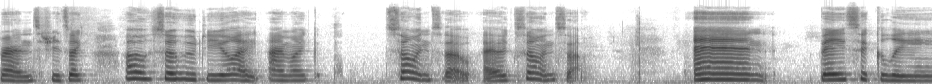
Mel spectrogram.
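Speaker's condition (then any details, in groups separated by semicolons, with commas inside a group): Cerebral palsy, mild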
